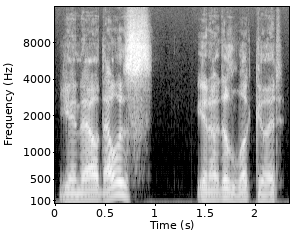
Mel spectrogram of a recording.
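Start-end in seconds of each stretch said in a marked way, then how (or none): none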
